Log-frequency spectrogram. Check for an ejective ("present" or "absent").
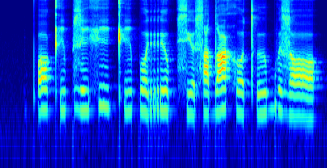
present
